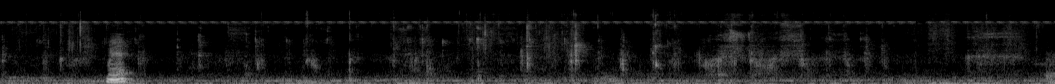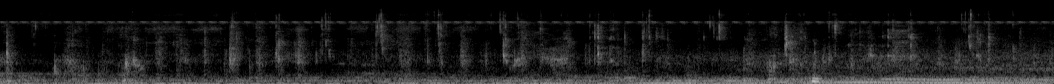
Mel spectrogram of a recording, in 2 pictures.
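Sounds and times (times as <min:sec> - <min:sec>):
wet smacking chewing: 0:00.0 - 0:21.0.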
